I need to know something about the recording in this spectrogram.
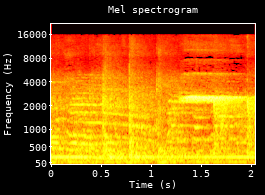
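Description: Indistinct voices of children and spectators in a school gymnasium over a steady low hum, with a brief high-pitched squeal a little past the middle.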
